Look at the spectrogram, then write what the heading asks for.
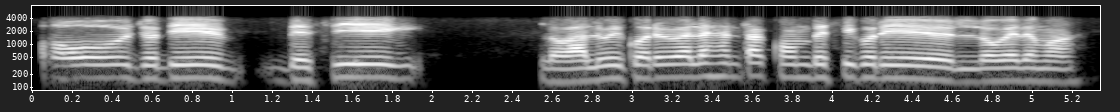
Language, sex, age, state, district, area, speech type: Odia, male, 45-60, Odisha, Nuapada, urban, conversation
